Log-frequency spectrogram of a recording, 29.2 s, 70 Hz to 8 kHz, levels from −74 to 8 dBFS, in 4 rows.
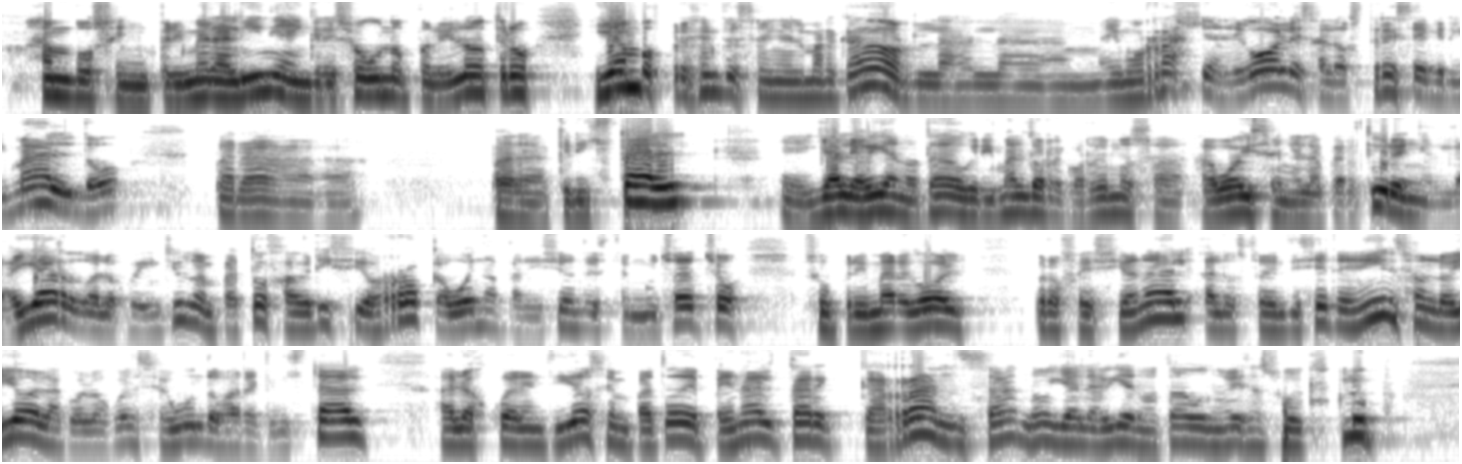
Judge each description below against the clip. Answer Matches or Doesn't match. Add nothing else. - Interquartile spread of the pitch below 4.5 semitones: Doesn't match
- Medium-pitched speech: Matches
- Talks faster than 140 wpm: Matches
